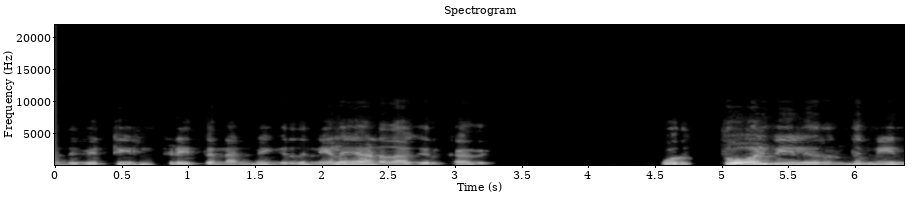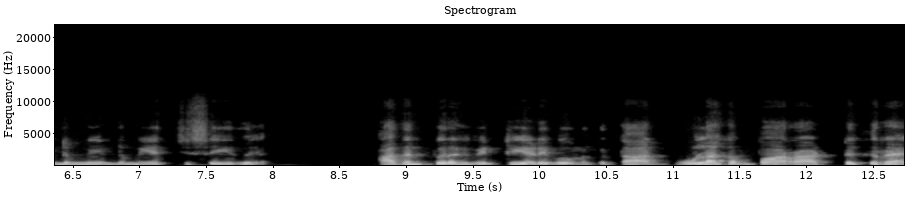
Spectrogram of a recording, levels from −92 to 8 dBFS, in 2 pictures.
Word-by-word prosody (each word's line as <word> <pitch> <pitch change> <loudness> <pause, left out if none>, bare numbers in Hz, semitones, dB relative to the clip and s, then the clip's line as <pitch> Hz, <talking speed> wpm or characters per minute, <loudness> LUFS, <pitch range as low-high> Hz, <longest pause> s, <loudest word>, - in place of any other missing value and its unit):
அந்த 140 +1 -11
வெற்றியில் 180 +4 -5
கிடைத்த 150 -1 -2
நன்மைங்றது 155 +5 -4
நிலையானதாக 165 -8 0
இருக்காது. 385 - -7 1.4
ஒரு 175 - +1 0.3
தோல்வியிலிருந்து 240 0 +6 0.2
மீண்டும், 200 +3 0
மீண்டும் 205 +1 -4
முயற்சி 165 +2 -9
செய்து, 175 +3 -3 1.0
அதன் 185 +6 +2
பிறகு 205 +2 +4
வெற்றி 145 +6 -3
அடைபவனுக்கு 130 -8 -2 0.2
தான், 125 +4 0 0.3
உலகம் 230 +2 +4
பாராட்டுகிற 175 +4 0
180 Hz, 90 wpm, -23 LUFS, 150-210 Hz, 1.4 s, தோல்வியிலிருந்து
